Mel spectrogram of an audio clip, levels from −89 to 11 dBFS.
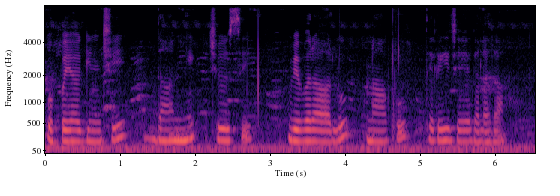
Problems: background sounds at intervals, low volume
